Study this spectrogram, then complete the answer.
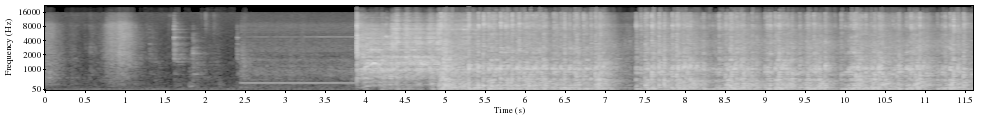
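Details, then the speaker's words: Budget turbo LS V8 build first runs, turbo not fitted, target idle dropped from 850 to 700 rpm: starter whirr, engine catches and settles into lumpy, uneven idle with lazy cam lope. "So take two, I'm just messing with the idle a little bit, see if we can get it dialed down a little bit. And see if you can hear a little bit of cam lobe."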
